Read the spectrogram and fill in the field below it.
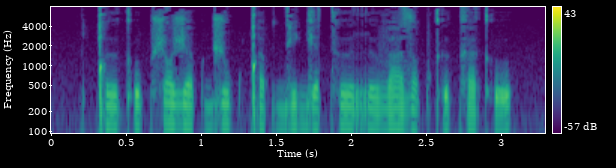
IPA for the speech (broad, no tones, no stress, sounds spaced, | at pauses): ǃ ɯ kʼ u p ʃ ɔ ʒ ɜ p d͡ʒ u p ǃ ɐ p d i ɡʲ a tʰ ɯ r ɯ β a z ɔ p kʼ ɯ kʰ ɐ kʼ u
